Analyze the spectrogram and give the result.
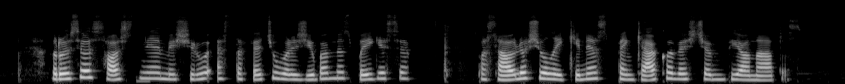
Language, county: Lithuanian, Alytus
